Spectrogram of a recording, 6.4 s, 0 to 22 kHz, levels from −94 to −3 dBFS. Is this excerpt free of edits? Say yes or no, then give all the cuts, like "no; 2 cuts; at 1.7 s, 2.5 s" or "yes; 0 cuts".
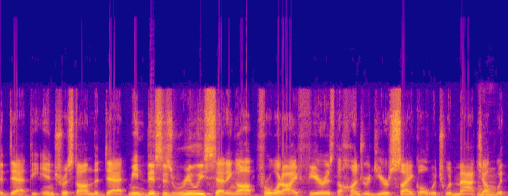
no; 2 cuts; at 1.6 s, 3.2 s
